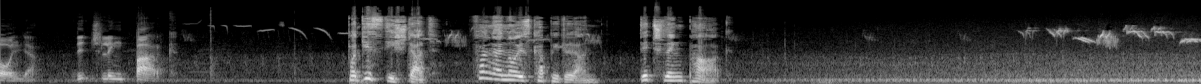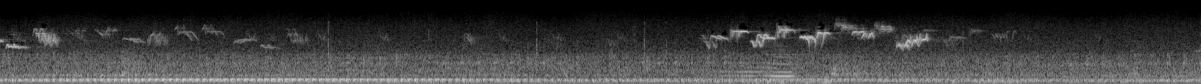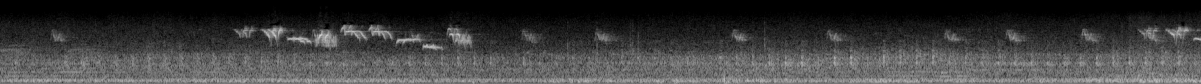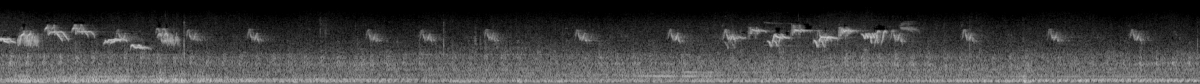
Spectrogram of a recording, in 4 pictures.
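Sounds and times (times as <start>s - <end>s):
low background rumble: 0.3s - 6.4s, 7.2s - 48.0s
small songbird chirping: 1.8s - 6.0s, 9.5s - 22.4s, 26.3s - 30.4s, 33.4s - 38.8s, 39.7s - 47.7s.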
